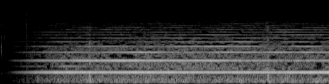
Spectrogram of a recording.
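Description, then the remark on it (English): A loud, sustained air raid siren wails in the Russian territory of Belgorod after an attack across the border, on a steady tone with rich harmonics, rising in quickly at the start and holding constant throughout, with faint background noise and no speech. “But this air raid siren went off in the Russian territory of Belgorod after an attack across the border.”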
